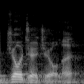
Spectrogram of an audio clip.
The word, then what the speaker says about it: Coca-Cola: Only the names they were known by then, in keeping with Turkish pronunciation, were Joja-Jola and Pepsi-Jola.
